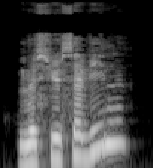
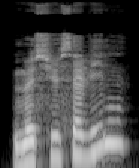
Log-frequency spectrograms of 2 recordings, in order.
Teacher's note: Note the rising intonation at the end of the name.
